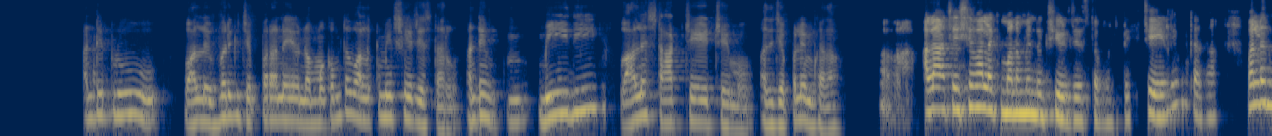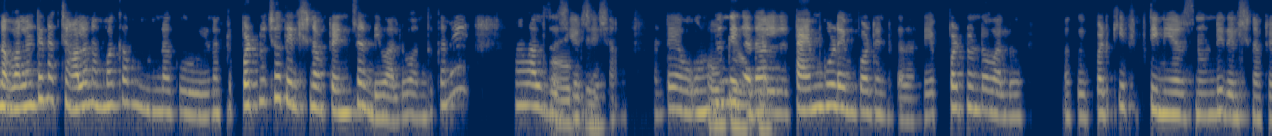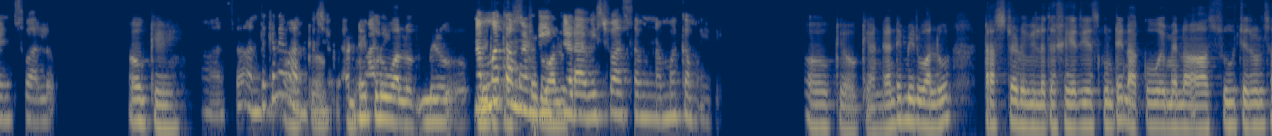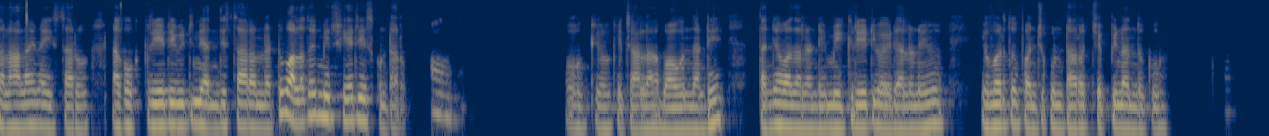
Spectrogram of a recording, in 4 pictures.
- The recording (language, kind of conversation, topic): Telugu, podcast, మీరు మీ సృజనాత్మక గుర్తింపును ఎక్కువగా ఎవరితో పంచుకుంటారు?
- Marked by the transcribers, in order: in English: "షేర్"; in English: "స్టార్ట్"; in English: "షేర్"; in English: "ఫ్రెండ్స్"; in English: "షేర్"; in English: "ఇంపార్టెంట్"; in English: "ఫిఫ్టీన్ ఇయర్స్"; in English: "ఫ్రెండ్స్"; in English: "సో"; in English: "ట్రస్టెడ్"; in English: "ట్రస్టెడ్"; in English: "షేర్"; other background noise; in English: "క్రియేటివిటీ‌ని"; in English: "షేర్"; in English: "క్రియేటివ్ ఐడియా‌లను"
